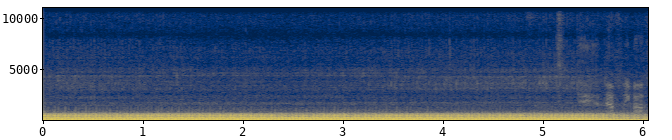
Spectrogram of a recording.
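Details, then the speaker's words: 6th-gen Nissan Maxima with a 6MT HR swap, idling after the overhaul: a steady, even low rumble with no misfires, stumbles or rough idle. It runs smooth and idles perfectly. "cars sounding amazing no misfires it sounds like it's running smooth idling perfectly i don't hear any rough idols any stumbling anything like that"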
